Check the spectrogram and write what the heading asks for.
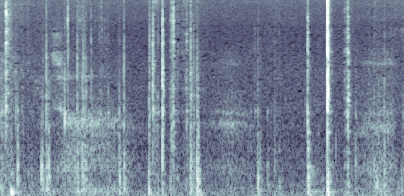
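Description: Hobby nippers cutting a part off a Bandai plastic model kit's runner: a few faint clicks and handling noises, with the sharpest snip about three seconds in. The runner is of hard, stiff plastic.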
